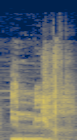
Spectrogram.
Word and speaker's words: Ymir: Que é o Titã fundador, o primeiro Titã de todos, que é a nossa personagem Ymir. Acredito que é assim que se pronuncia o nome dela.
